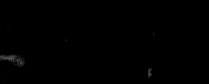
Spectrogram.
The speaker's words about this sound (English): It's one of those occasions where, excuse me, I'm just going to take a sip of tea.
